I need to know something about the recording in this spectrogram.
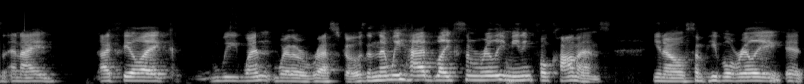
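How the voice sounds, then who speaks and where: A woman in her thirties co-hosting a casual chat, rambling with quick asides and giggling often. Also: lowish voice, a bit bright. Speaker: podcast co-host. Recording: dull lo-fi sound.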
